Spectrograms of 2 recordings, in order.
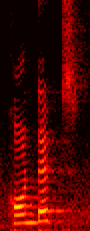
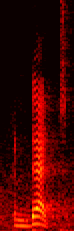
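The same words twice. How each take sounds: First: CONduct with strong, raised CON; stress on first syllable. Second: ConDUCT with short con, strong DUCT; stress on second syllable. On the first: Teacher names the noun form, CONduct stressed first. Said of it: "is the noun". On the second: Teacher shows where verb stress falls, conDUCT stressed second. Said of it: "The stress falls on the second". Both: Shown as a demonstration.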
